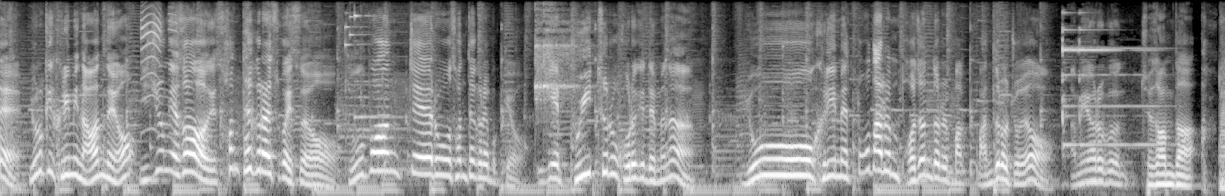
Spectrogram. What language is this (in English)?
Korean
